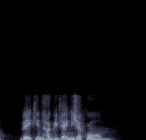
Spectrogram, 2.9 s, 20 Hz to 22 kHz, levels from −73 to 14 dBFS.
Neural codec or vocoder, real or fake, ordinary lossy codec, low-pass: codec, 16 kHz, about 1 kbps, DyCAST, with the encoder's durations; fake; AAC, 32 kbps; 7.2 kHz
